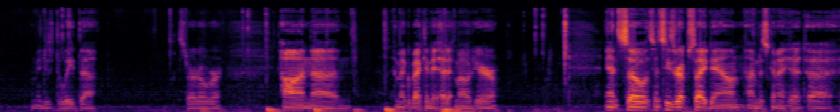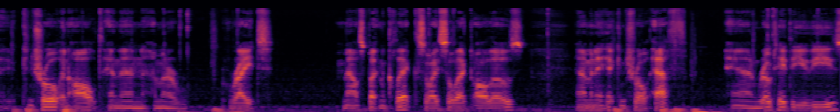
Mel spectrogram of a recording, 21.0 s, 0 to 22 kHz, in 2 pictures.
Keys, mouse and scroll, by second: 2.6-3.0 scroll up 2, 3.0 right click, 3.3 Tab, 4.1 shift+middle click, 4.7 Tab, 5.5 ctrl+Tab, 7.5 right click, 8.5 middle click, 12.7 ctrl+alt+right click, 13.4 middle click, 16.2 middle click, 20.7 middle click.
